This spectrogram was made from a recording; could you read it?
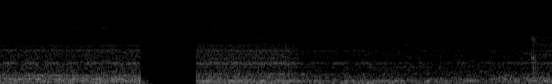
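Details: Forma 8351 12 cu ft −80°C ultra-low chest freezer, after repair, pulling down toward set point: steady, even low compressor hum with constant mid tone, no knocks or rattles; compressors running normally.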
